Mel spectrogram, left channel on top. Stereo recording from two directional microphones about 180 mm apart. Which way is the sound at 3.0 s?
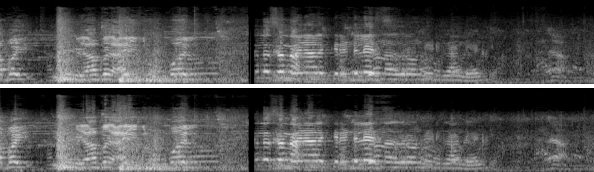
5° left (ahead or behind).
